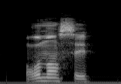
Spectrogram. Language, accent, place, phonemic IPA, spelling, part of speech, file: French, France, Lyon, /ʁɔ.mɑ̃.se/, romancer, verb, LL-Q150 (fra)-romancer.wav
- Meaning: to romanticize, fictionalize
